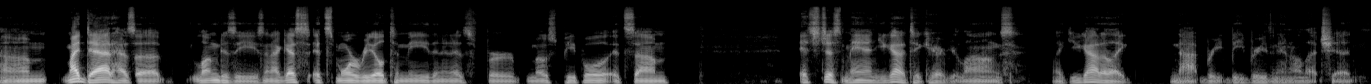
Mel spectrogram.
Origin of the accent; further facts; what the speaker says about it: Kentucky, United States; I grew up in Kentucky, like, very rural backwoods Kentucky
